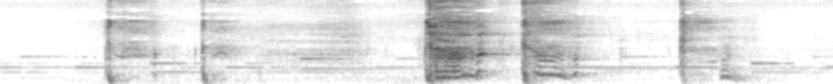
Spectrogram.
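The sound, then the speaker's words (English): A person with a cough that has lasted about three weeks coughs repeatedly, about five or six sharp hacking bursts in uneven succession, with two harsher, louder coughs in the middle. Fairly loud, no talking. “this cough, guys.”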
